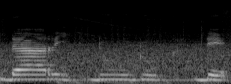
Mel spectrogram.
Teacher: ujung lidah menyentuh alveolar ridge, tulang di belakang gigi atas.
